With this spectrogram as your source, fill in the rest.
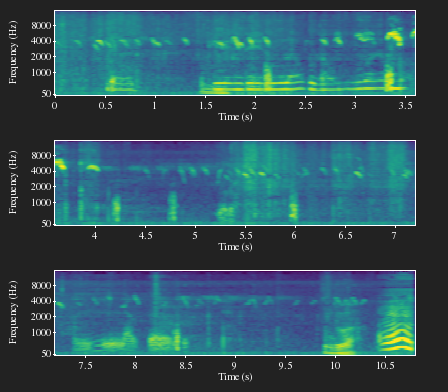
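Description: Chickens cluck and squawk in short bursts at varying distances, with a rooster-like call partway through and faint voices in the background.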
